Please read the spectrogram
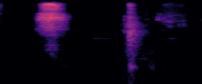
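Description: Breath noises from a person: a short breathy hiss, then a brief sharp puff of breath a little over a second in.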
